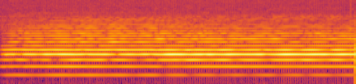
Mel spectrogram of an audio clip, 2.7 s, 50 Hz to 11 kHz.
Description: Oboe; Roland - LA Composer vol. 4

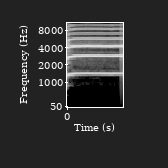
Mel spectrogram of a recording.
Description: SAX XALTOS, Sax Sect.; Saxophones

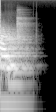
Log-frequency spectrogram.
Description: orgharm mid; Sonic Foundry (Sony Creative Software); Synchro Funk; One Shot Sonics

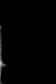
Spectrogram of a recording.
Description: Perc, Percussion and FX; Pearl SC-40

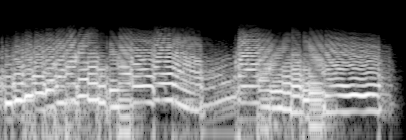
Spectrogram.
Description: SOLO L, Electric & Acoustic Guitar Loops

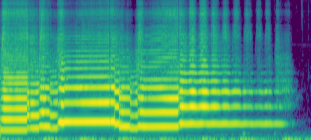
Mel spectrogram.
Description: Flute, Jazz; Flute Loops; Sonic Foundry (Sony Creative Software)

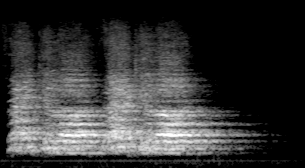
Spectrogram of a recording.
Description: THANK U, Gospel; Spectrasonics; GOSP PHR

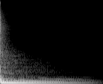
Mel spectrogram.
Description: TOM D, Drum Dry; East Collexion; Drum 1

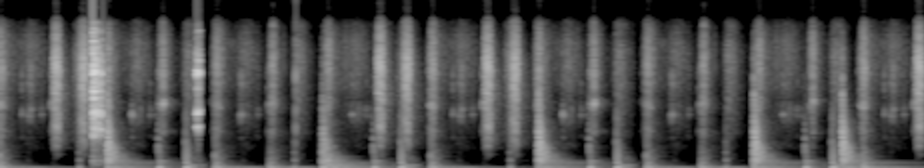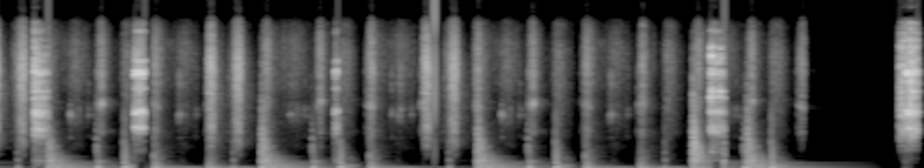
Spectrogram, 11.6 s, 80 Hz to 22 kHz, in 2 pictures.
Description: Modern Percussion Loops, MPC60; Soundscan vol.56; AKAI

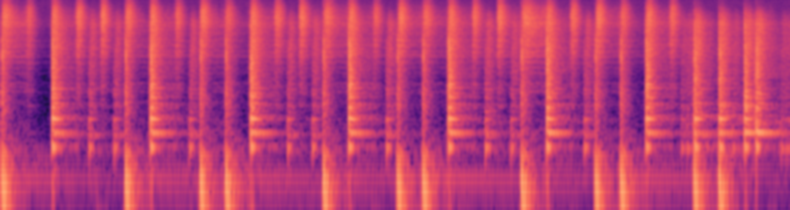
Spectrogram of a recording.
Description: BASIC C R, Drumworks

